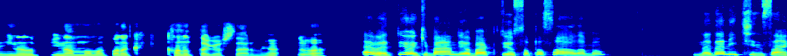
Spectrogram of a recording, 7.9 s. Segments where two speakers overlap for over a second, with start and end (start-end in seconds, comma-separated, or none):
none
